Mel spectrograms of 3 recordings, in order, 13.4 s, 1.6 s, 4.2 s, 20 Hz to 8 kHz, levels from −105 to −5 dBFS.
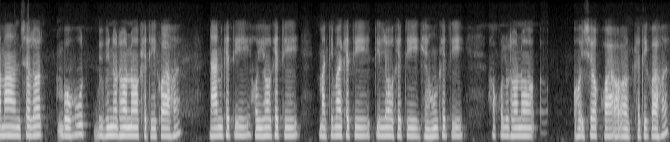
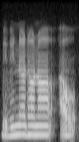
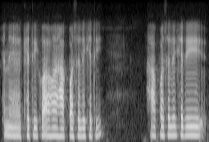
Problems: none marked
